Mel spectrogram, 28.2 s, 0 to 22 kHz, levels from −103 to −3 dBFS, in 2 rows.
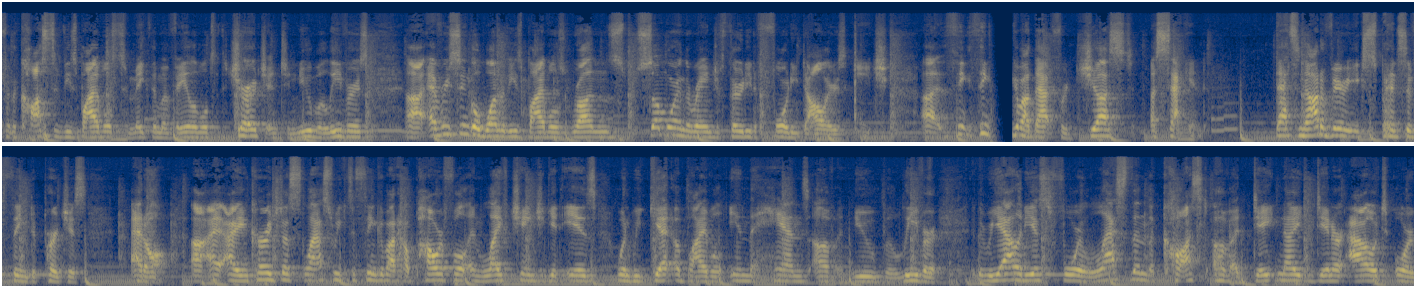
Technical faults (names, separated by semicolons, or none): call audio freeze; jitter buffer speed-up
